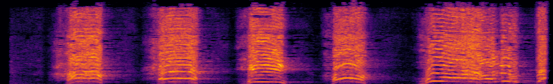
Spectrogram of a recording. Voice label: Ha He Hi Ho Hu Aggresive

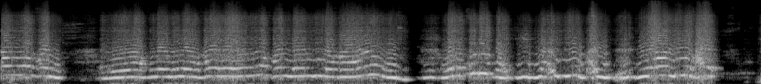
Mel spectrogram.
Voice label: Random Gibberish

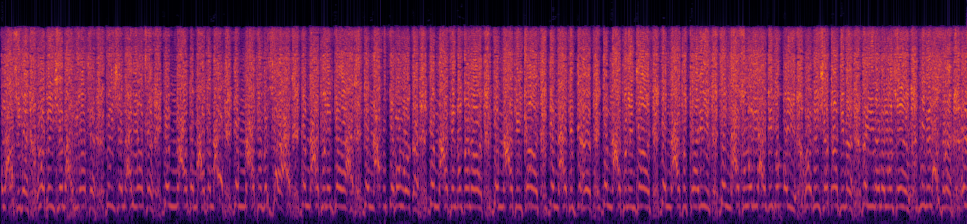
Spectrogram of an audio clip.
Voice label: Fast Talk; Ishowspeed

